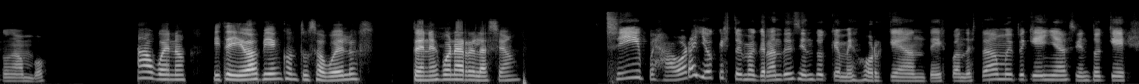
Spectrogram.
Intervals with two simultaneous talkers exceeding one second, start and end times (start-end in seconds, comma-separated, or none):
none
